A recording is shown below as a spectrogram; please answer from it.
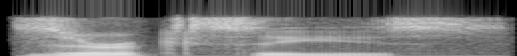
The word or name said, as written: Xerxes I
